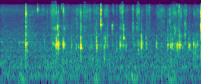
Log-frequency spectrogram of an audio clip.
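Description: Acrylic pouring paint being stirred in a cup, giving light scraping taps and small clinks of the stirrer against the sides in an irregular patter, close and quiet with no talk.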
